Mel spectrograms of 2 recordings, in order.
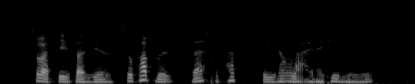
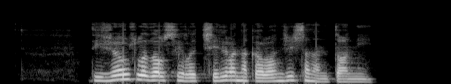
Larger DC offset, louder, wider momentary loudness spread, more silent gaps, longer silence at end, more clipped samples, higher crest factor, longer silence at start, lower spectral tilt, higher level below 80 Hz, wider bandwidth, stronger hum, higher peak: neither; second, -40 LUFS vs -17 LUFS; about the same, 9 LU vs 10 LU; neither; second, 0.45 s vs 0.8 s; neither; first, 22 dB vs 16 dB; second, 0.35 s vs 0.9 s; first, -9 dB/octave vs -6.5 dB/octave; second, -70 dBFS vs -52 dBFS; first, 11 kHz vs 7.4 kHz; neither; second, -18 dBFS vs -2 dBFS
